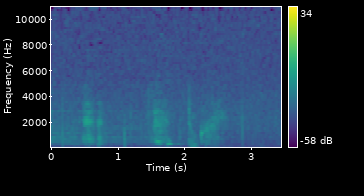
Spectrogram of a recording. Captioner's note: Mary sobbing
